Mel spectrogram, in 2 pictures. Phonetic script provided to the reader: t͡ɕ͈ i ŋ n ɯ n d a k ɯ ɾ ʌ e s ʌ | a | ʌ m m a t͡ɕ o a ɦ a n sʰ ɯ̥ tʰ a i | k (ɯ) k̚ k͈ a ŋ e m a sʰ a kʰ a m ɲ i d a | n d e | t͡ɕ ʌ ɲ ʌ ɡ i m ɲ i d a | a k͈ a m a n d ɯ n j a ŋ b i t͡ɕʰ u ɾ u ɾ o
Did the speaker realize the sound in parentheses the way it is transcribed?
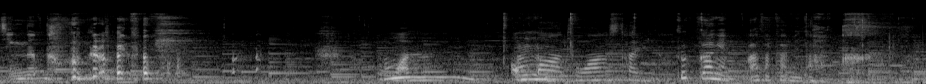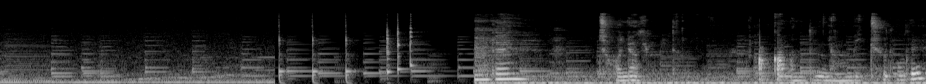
yes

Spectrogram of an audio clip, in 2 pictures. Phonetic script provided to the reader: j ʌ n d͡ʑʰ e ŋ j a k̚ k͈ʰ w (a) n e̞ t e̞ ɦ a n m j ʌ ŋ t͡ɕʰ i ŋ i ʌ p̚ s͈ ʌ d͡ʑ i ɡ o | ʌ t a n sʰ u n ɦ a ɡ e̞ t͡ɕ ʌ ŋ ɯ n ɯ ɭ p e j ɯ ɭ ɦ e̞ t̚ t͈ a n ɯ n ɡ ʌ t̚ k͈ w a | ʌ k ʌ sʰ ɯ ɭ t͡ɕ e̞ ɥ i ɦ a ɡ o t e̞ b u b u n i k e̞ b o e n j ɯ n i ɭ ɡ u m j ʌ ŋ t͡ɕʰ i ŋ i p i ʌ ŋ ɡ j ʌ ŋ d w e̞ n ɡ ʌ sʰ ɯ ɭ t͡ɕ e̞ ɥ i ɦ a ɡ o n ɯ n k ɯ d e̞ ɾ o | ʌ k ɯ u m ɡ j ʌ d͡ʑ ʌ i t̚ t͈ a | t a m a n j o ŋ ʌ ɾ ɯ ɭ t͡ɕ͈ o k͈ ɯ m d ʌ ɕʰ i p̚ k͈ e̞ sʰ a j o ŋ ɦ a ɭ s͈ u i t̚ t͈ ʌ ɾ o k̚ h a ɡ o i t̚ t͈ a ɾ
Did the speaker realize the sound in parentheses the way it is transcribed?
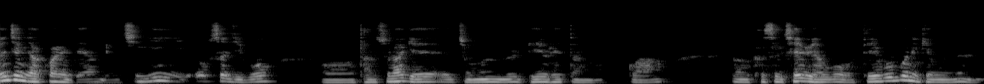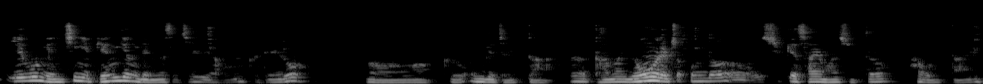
yes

